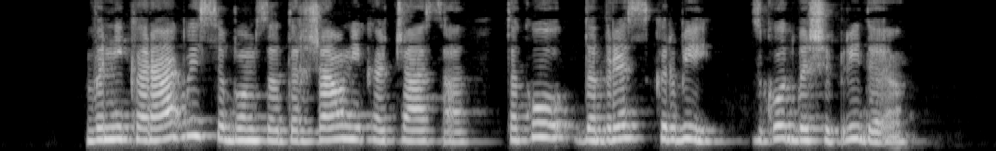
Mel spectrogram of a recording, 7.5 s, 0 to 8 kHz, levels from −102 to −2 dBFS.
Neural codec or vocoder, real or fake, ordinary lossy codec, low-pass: codec, 16 kHz, 8 kbps, FreqCodec, larger model; fake; none; none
